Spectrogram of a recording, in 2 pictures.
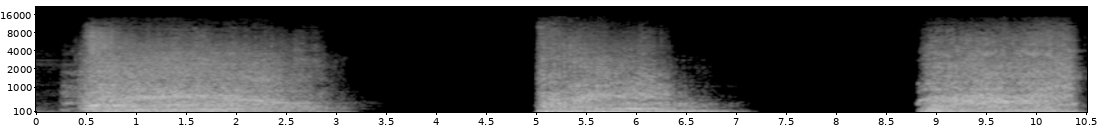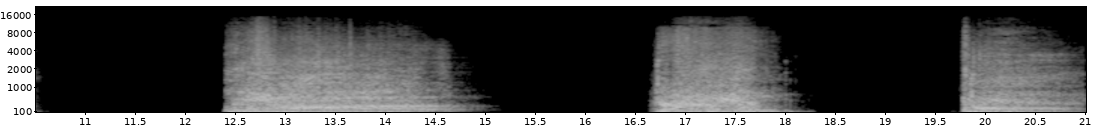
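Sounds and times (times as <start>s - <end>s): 
evolved ape character roaring: 0.3s - 3.3s, 5.0s - 7.1s, 8.9s - 10.6s, 12.4s - 14.9s, 16.7s - 18.3s, 19.8s - 20.9s.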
